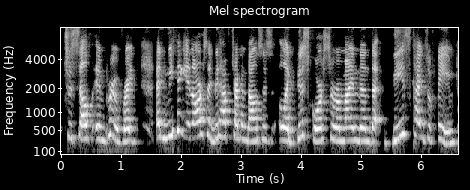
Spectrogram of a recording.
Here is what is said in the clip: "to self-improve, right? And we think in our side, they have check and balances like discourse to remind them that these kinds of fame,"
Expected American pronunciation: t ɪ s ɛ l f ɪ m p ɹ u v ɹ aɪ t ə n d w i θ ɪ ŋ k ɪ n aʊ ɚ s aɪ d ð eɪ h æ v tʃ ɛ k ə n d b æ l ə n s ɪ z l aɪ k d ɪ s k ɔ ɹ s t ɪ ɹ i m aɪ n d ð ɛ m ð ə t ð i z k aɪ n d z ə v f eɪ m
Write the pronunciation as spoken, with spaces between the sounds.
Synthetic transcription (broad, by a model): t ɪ s ɛ l f ɪ m p ɹ u v ɹ aɪ t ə n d w i θ ɪ ŋ k ɪ n aʊ ɚ s aɪ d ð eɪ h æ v tʃ ɛ k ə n b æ l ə n s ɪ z l aɪ k d ɪ s k ɔ ɹ s t ɪ ɹ i m aɪ n d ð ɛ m ð ə t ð i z k aɪ n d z ə v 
